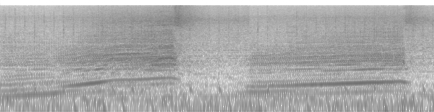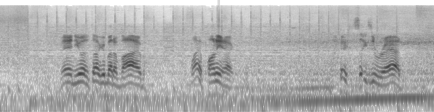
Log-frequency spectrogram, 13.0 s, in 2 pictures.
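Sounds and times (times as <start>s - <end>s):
engine accelerating hard: 0.0s - 7.0s, 9.9s - 13.0s.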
